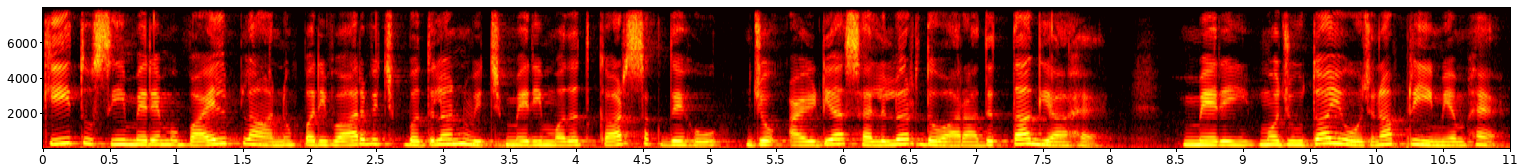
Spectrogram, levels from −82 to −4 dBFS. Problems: constant background noise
